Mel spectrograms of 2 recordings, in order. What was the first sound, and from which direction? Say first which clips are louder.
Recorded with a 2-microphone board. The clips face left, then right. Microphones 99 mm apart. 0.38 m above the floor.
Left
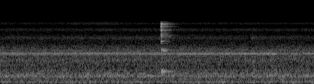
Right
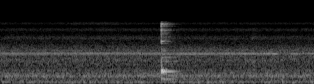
A cowbell: right 15 dB; 60° right (ahead or behind).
